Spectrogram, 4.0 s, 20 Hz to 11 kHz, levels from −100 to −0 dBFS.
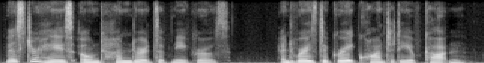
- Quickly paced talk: No, average, 195 wpm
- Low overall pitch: No, high, 220 Hz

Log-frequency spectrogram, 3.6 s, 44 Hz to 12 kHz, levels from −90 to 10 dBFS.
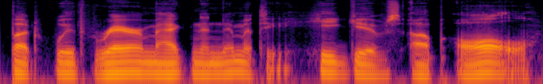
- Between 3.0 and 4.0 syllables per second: Yes, 3.9 syllables/s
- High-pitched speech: No, very low, 90 Hz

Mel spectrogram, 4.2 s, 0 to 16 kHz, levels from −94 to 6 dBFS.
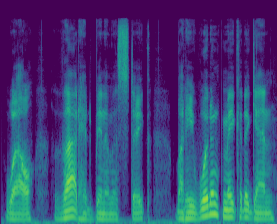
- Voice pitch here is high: No, low, 100 Hz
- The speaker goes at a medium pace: Yes, average, 175 wpm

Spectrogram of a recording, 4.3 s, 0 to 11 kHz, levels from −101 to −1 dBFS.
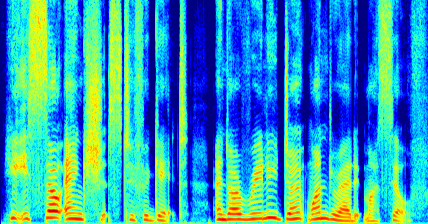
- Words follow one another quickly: No, average, 195 wpm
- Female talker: Yes, female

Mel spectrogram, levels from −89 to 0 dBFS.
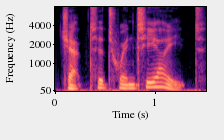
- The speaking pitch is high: No, low, 125 Hz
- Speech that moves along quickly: No, slow, 120 wpm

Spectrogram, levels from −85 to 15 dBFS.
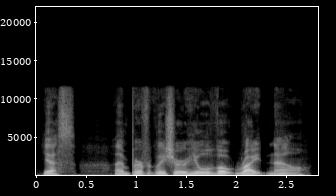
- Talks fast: Yes, fast, 210 wpm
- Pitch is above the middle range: No, low, 130 Hz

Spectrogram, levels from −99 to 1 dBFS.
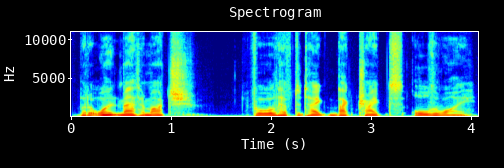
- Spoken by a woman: No, male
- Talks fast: Yes, fast, 220 wpm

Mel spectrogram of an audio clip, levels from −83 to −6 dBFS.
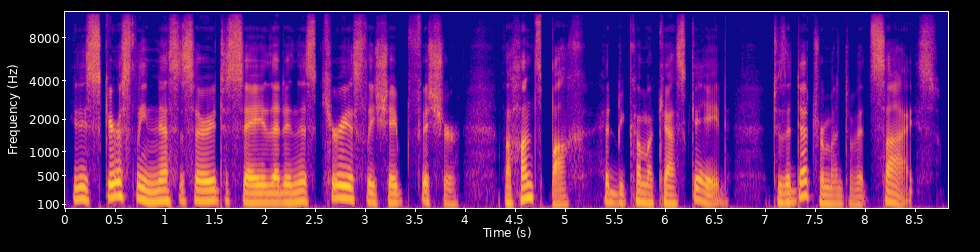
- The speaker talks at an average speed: Yes, average, 165 wpm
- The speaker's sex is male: Yes, male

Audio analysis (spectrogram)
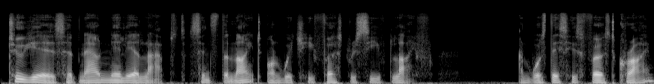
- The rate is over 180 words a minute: Yes, average, 190 wpm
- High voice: No, very low, 90 Hz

